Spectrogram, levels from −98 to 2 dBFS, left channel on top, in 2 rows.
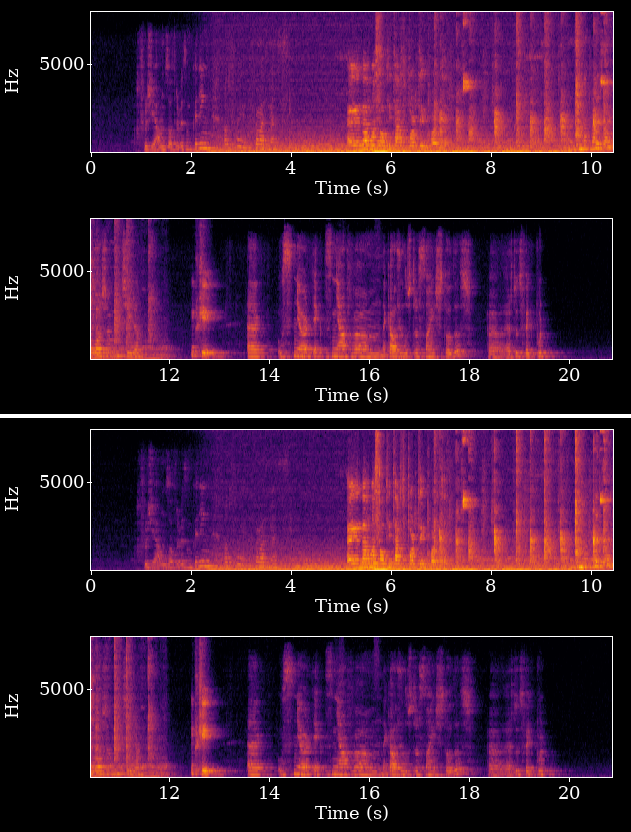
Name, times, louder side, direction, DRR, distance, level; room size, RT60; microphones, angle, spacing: voice 1, 0.9-4.1 8.3-9.1 9.5-11.5 13.6-13.8 14.2-18.0 18.4-19.5, left 2 dB, 45° left, 6 dB, 0.4 m, -36 dB
Thunder / Rain, 2.0-10.0, equal, 85° left, 1.1 m, -22 dB
voice 2, 5.1-7.1 9.7-10.2 12.5-12.8, right 3 dB, 40° right, 3 dB, 0.3 m, -25 dB
sound 1, 6.6-12.0, right 3 dB, 85° right, 0.6 m, -31 dB
2.5 x 2.2 x 3.7 m, 0.80 s
head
